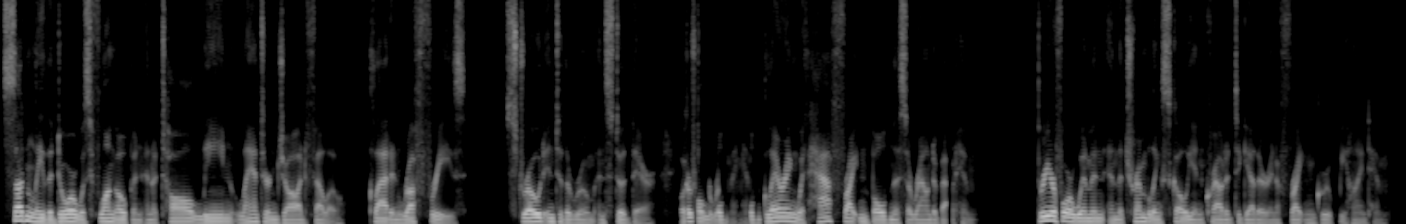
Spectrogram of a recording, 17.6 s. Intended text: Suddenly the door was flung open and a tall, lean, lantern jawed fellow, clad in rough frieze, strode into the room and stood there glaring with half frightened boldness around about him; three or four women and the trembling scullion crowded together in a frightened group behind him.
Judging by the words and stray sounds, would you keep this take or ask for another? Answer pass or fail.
fail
